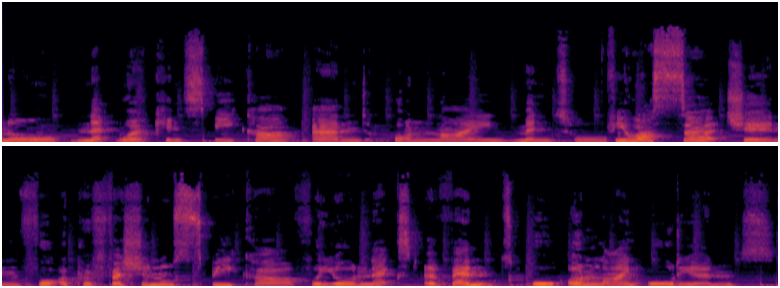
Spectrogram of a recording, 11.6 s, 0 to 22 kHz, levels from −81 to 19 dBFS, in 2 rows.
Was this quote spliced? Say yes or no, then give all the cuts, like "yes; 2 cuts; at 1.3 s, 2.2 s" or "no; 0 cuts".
no; 0 cuts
